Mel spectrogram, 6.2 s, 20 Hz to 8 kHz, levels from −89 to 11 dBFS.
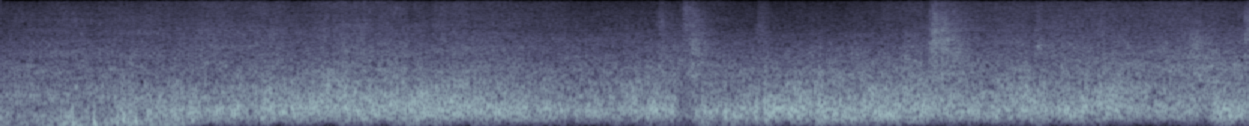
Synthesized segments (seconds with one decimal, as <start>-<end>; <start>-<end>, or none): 0.0-6.2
